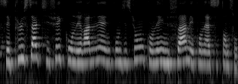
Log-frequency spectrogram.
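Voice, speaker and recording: A woman's fairly high voice at a moderate pace. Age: 20s. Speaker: TV sound assistant and floor manager. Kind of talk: interview testimony. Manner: hesitant with fillers.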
